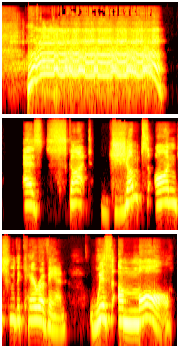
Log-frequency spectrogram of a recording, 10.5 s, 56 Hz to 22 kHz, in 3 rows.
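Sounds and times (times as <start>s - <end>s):
loud ferocious shrill scream: 0.0s - 3.3s
speech: 0.5s - 1.0s, 4.0s - 10.5s.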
